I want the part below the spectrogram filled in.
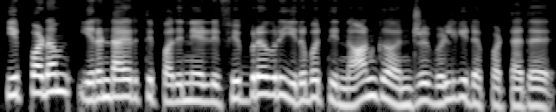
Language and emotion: Tamil, neutral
